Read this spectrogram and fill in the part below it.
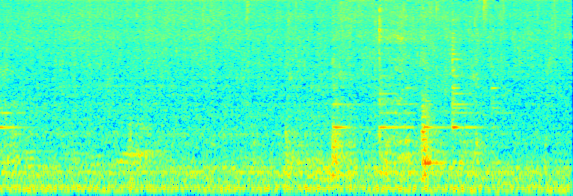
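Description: Fish frying in a pan for a fish curry crackles with a steady close sizzle, joined by a few light clinks and stirring sounds toward the end.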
